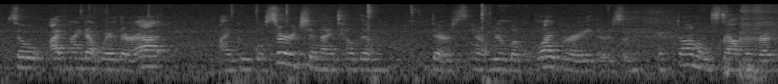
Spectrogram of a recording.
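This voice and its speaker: A woman working as a school family support advisor, speaking loudly and earnestly as she explains her work at a public board meeting. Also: mid-range voice, fairly even intonation, normal speed, few pauses, noisy background.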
